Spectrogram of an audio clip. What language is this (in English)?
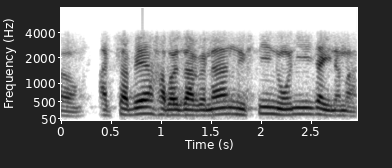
Bodo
